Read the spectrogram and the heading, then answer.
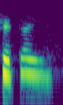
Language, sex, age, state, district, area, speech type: Bengali, female, 30-45, West Bengal, Paschim Bardhaman, urban, conversation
